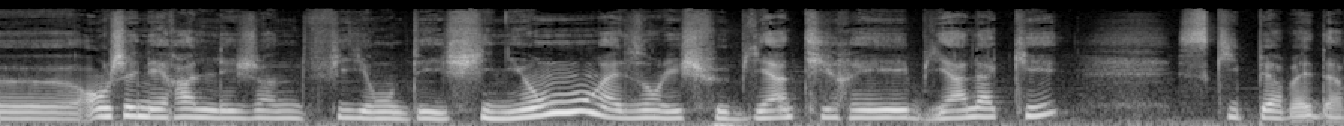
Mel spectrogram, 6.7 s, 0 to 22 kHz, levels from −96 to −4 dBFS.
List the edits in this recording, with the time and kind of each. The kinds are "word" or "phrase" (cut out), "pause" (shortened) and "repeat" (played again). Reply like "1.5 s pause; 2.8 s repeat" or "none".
none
